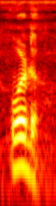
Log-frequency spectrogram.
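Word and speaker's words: would: वुड तो वुड की मिसाल में भी देखें आप एल एल के बाद डी। तो एल के बाद जब डी आ गई तो फिर एल साइलेंट रहेगा।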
